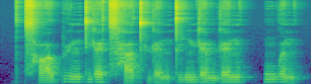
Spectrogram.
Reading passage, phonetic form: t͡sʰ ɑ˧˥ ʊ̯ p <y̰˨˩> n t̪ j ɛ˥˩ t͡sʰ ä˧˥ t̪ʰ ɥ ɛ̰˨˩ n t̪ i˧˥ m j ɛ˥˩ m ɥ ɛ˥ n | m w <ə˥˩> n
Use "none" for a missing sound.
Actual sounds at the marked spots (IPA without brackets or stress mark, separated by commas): y˥˧, ə˥˩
